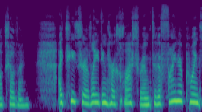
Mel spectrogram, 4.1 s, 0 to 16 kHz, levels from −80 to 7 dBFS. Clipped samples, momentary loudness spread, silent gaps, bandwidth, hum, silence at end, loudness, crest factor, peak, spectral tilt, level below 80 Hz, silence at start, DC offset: under 0.1%; 14 LU; none; 13 kHz; none; 0 s; -22 LUFS; 14 dB; -8 dBFS; -6 dB/octave; -64 dBFS; 0 s; under 0.1%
